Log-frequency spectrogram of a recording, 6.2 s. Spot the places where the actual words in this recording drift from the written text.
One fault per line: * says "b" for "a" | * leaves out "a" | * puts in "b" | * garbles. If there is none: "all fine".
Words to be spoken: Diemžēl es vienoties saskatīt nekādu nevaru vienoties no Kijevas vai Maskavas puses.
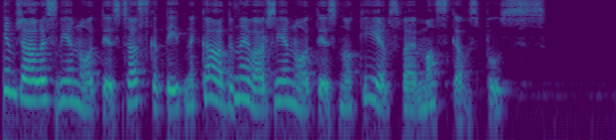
all fine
